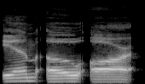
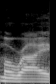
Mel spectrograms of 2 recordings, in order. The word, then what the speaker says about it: Moriah: call her Moriah because her name is spelled m-o-r-i-a-h that's not Mariah y'all that's Mariah that is Moe rice and she will never be known as Mariah to me she will be Moriah we're excited we're gonna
